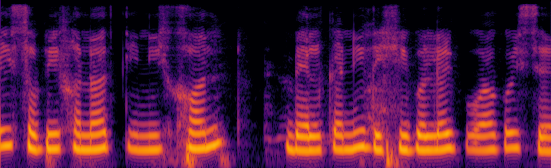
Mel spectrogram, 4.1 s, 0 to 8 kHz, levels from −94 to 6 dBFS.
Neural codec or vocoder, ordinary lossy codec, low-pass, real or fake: codec, 44.1 kHz, 7.8 kbps, Pupu-Codec; none; 7.2 kHz; fake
